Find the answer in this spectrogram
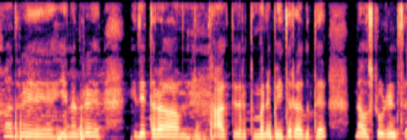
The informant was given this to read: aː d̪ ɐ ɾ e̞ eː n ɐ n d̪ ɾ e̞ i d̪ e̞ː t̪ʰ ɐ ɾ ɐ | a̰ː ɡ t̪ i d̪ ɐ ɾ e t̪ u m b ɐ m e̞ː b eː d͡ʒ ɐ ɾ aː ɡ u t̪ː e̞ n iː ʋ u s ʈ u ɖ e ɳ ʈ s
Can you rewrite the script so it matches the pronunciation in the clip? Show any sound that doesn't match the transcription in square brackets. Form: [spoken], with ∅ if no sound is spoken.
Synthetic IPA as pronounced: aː d̪ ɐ ɾ e̞ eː n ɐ n d̪ ɾ e̞ i d̪ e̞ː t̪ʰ ɐ ɾ ɐ | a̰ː ɡ t̪ i d̪ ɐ ɾ e t̪ u m b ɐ [n] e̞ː b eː d͡ʒ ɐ ɾ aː ɡ u t̪ː e̞ n [aː] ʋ u s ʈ [uː] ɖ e ɳ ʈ s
